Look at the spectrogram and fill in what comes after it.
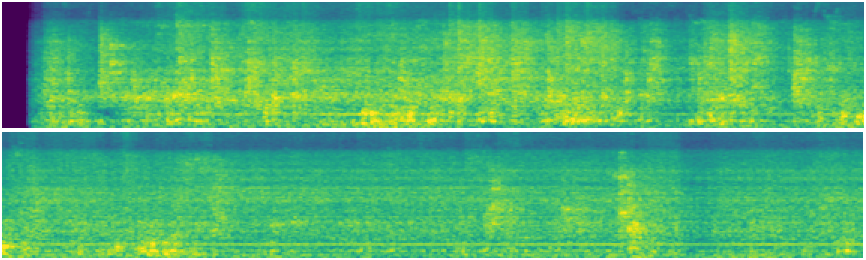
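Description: Running noise inside a Mugunghwa-ho passenger coach at speed: a steady rumble of wheels on rail with scattered short knocks, and a steady low hum that comes in about halfway.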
